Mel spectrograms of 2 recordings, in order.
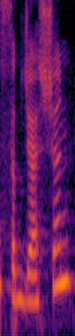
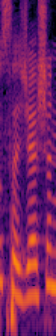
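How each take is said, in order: First: "सजेशन" said sug-JES-chun; hard g before j, "chun" ending in "सजेशन"; correct pronunciation. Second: "सजेशन" said suh-JAY-shun; plain "shun" ending on "सजेशन", no g or t; wrong pronunciation. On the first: Teacher corrects learners, "सजेशन" as sug-JES-chun. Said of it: "इसको बोलते हैं सजेशन". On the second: Teacher shows learners the error, "सजेशन" as suh-JAY-shun. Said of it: "इसको सजेशन नहीं बोलते हैं". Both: Shown as a demonstration.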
